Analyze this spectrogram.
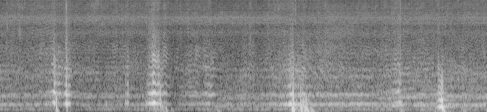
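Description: A steady, low hum of honey bee wings runs throughout, even and unwavering in pitch. Now and then a short knock or click cuts briefly through the drone.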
